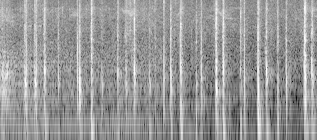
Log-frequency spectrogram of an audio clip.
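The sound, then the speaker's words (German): Horses' hooves clip-clop in a quick, uneven stream of sharp knocks, several animals' steps overlapping into a busy, steady patter with no talking, as the riders reach an overgrown quarry and let the horses run. “Komm, wir lassen die Pferde laufen.”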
